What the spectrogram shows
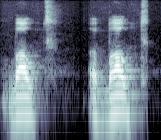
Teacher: Then again प sound, ये जो आप उल्टा ई देख रहे हैं, this is अ sound, वीक sound of आ की बहुत ही कमज़ोर सी साउंड है, जैसे अबाउट में होती है।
